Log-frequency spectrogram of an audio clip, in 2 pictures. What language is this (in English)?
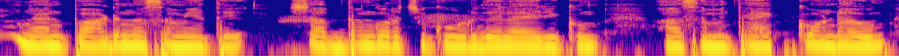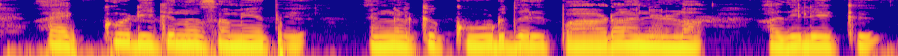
Malayalam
